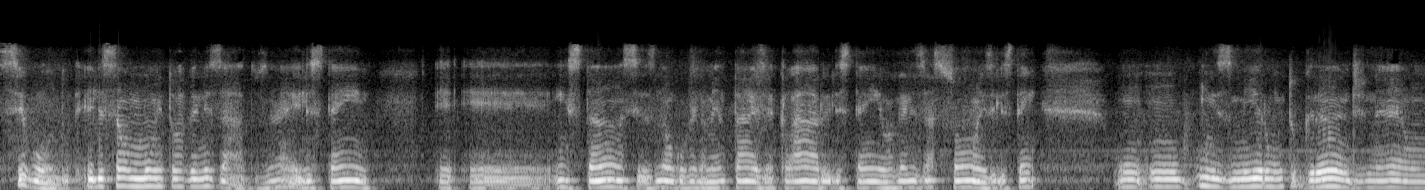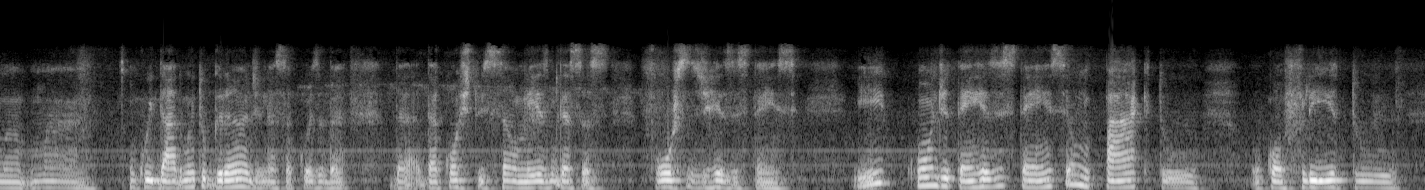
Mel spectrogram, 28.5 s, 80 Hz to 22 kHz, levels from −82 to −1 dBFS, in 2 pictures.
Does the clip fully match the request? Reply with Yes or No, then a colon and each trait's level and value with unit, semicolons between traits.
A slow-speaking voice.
Yes: slow, 115 wpm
